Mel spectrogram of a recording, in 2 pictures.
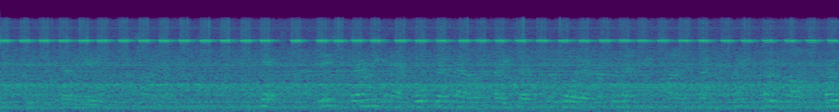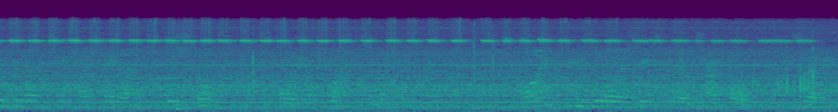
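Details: Cricket giving a continuous run of shrill, high chirps, evenly pulsed at roughly two and a half per second throughout, with a soft low background hum.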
